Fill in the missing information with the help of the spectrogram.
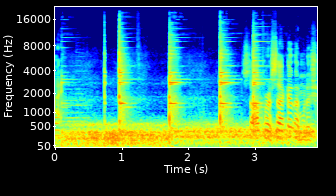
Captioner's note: metal banging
